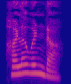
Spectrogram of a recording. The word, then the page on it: ಹಳವಂಡ: haḷavaṇḍa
